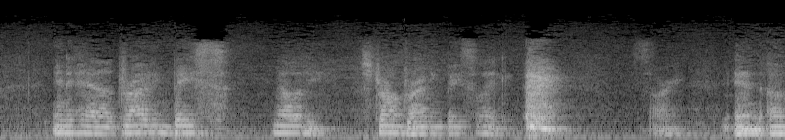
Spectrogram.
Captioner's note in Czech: kašle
